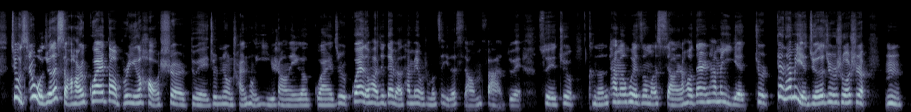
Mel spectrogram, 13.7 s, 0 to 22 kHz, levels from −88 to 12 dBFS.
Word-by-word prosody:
就 415 -5 +4
其 - - -3
实 450 +4 +6
我 335 - +9
觉 270 +4 +6
得 370 - +7
小 390 - +3
孩 215 +1 +3
儿 240 +3 +4
乖 300 +3 +6
倒 295 -3 +4
不 230 0 -6
是 245 - 0
一 225 - -1
个 240 - +2
好 175 - +1
事 240 +5 -4
儿， 190 -3 0
对， 180 -5 -4
就 215 +4 -5
是 210 - -9
那 215 - -6
种 190 -3 -5
传 180 +1 -8
统 215 -6 -7
意 - - -11 0.2
义 180 - -4
上 175 -1 -7
的 170 - -8
一 170 - -8
个 175 0 -4
乖。 180 0 -5
就 230 +6 -6
是 220 - +1
乖 290 +6 +3
的 235 - +3
话， 230 -2 +2
就 235 - -6
代 245 0 +1
表 180 -4 -1
他 225 - -7
没 225 - -5
有 205 -4 -3
什 195 - -16
么 185 0 -8
自 230 - -17
己 185 - -10
的 185 +1 -4
想 185 +1 -10
法， 175 -5 -8
对。 170 -3 -9 0.2
所 225 -2 -3
以 190 -1 -3
就 210 0 -4 0.2
可 220 - -10
能 195 +3 -5
他 260 +2 0
们 255 0 0
会 255 -4 +3
这 230 0 -4
么 200 -2 -2
想。 180 -3 -3
然 190 - -4
后， 245 -1 +1
但 265 +2 +1
是 265 - -3
他 280 0 -3
们 270 -6 -3
也 175 -2 -1
就 260 - -4
是 235 0 -5
但 435 - +2
他 410 +2 +4
们 425 - +4
也 210 - +3
觉 215 +1 +2
得 235 - +6
就 265 +2 -2
是 250 - 0
说 245 -1 +2
是， 240 -3 0 0.3
嗯， 215 -4 -2
220 Hz, 360 characters per minute, -22 LUFS, 190-250 Hz, 0.3 s, 我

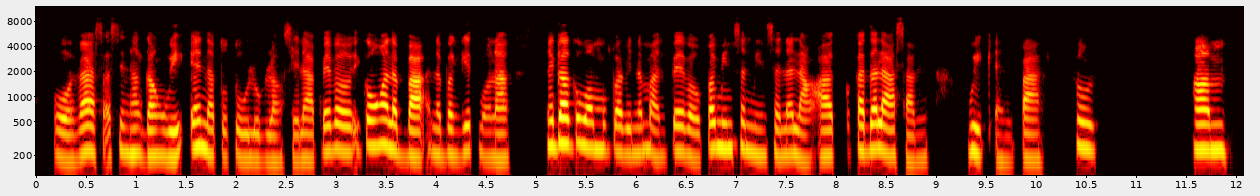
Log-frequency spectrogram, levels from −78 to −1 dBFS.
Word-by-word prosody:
oras, 200 +4 +1
as - - -8
in 210 - -6
hanggang 200 -1 0
weekend 205 +4 0
natutulog 180 -3 -7
lang 170 0 -6
sila 175 +1 -4
pero 225 +2 0
ikaw 230 +4 +1
nga 265 - +6
naba 200 -2 +6
nabanggit 210 0 -4
mo 195 -4 -9
na 180 -1 +1 0.4
nagagawa 270 -1 +6
mo 235 -1 -6
pa 225 - +1
rin 205 - -5
naman 210 -3 -5
pero 205 -3 -1
paminsan-minsan 235 -5 -2
nalang 190 -4 -1
at 200 0 +2 0.2
kadalasan 205 -6 +1 0.4
weekend 185 -6 -5
pa. 180 -1 -1 0.3
So, 240 -3 -2 1.0
um, 235 -2 +4
210 Hz, 145 wpm, -25 LUFS, 190-230 Hz, 1.0 s, nga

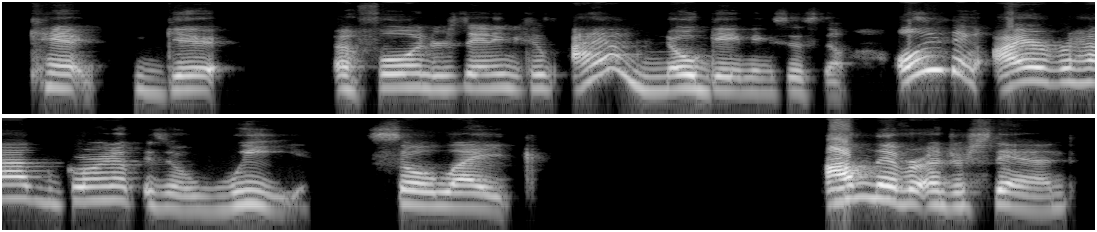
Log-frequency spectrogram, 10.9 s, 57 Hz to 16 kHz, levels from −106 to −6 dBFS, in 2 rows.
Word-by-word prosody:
can't 220 -2 -4 0.4
get 195 +8 -4 0.6
a 200 - -2
full 220 +1 -2
understanding, 210 0 -7
because 210 +1 -10
I 195 - +1 0.2
have 230 - -9
no 200 +2 +1
gaming 175 -3 -9
system; 170 -1 -14 0.3
only - - +6
thing 420 -8 -2
I 295 - +6
ever 285 -1 +2
had 280 0 +2 0.2
growing 255 +1 -2
up 255 -1 -6
is 190 -3 -12
a - - -7
Wii. 175 - -9 0.4
So, 205 -3 -2
like 180 -4 -2 1.6
I'll 290 +1 +10
never 255 -5 +5
understand. 185 -4 -3
205 Hz, 145 wpm, -24 LUFS, 185-250 Hz, 1.6 s, I'll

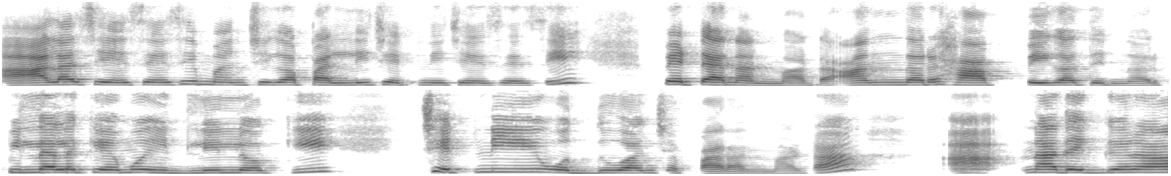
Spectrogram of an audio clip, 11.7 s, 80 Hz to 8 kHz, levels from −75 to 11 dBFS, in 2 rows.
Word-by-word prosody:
ఆలా 235 +4 +8
చేసేసి 230 +3 -2
మంచిగా 230 +1 -3
పల్లి 215 0 0
చట్నీ 215 -2 -5
చేసేసి 195 - -6 0.5
పెట్టానన్నమాట. 210 -10 +3 0.2
అందరూ 225 +2 -2
హ్యాపీగా 210 0 +3
తిన్నారు. 180 -2 -10
పిల్లలకేమో 265 0 +3
ఇడ్లీలోకి 235 +5 -2 0.6
చట్నీ 300 0 +1 0.3
వద్దు 230 +1 -5
అని 225 0 -6
చెప్పారన్నమాట. 170 -5 -7 0.8
ఆహ్, - - 0 0.2
నా 270 - +9
దగ్గర 265 +2 +1
225 Hz, 100 wpm, -23 LUFS, 205-250 Hz, 0.8 s, నా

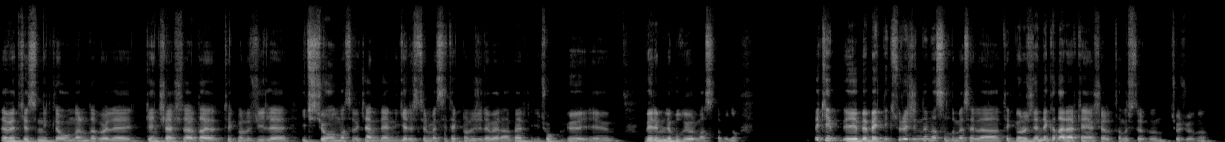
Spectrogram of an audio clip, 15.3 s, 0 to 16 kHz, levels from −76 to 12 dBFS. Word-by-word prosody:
Evet, 130 0 +3
kesinlikle! 125 0 -1
Onların 110 +2 -2
da, 115 -1 -3
böyle, 105 +1 -1
genç 120 +1 -2
yaşlarda 105 -1 +2
teknolojiyle 105 -1 -3
iç 125 +1 +1
içe 125 - +2
olması 110 -1 -2
ve 105 - -6
kendilerini 110 -1 -1
geliştirmesi 105 0 -3
teknolojiyle 100 -1 -4
beraber, 105 +5 -2
iii, 130 0 -12
çok, 130 0 -5
iii, 110 -2 -2
iii, 105 -2 -7 0.4
verimli 120 +2 +5
buluyorum 100 -4 0
aslında 95 0 -6
bunu. 100 0 -10 0.9
Peki, 225 +7 0
iii, 130 0 +9
bebeklik 155 +4 +5
sürecinde 195 +2 0
nasıldı 110 - -1
mesela? 105 -1 -1
Teknolojiyle 130 +3 0
ne 145 - +1
kadar - - +5
erken 110 0 +4
yaşlarda 105 -1 -3
tanıştırdın 100 +4 -8
çocuğunu? 110 +2 -10
110 Hz, 145 wpm, -23 LUFS, 105-125 Hz, 0.9 s, iii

